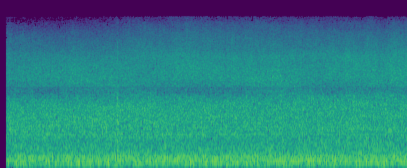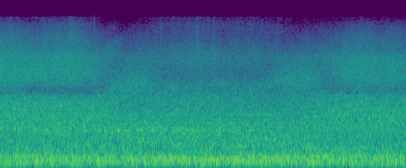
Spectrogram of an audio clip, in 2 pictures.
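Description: Steady roadside noise of passing highway traffic mixed with the low, even rumble of a heavy engine running.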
